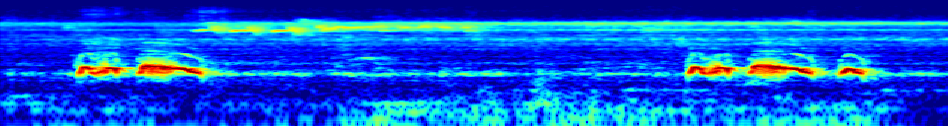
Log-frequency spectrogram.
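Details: Spotted dove singing two cooing phrases several seconds apart. Each is a mellow, purring sequence of a short coo, a longer drawn coo and a clipped final note. Thin chirps from other birds sound in the background.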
